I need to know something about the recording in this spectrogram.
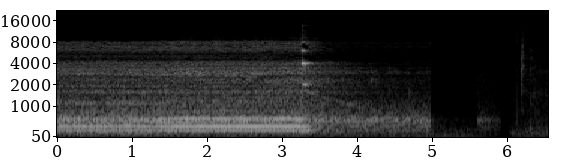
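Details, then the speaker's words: Whirlpool AMV2307PFS-0 over-the-range microwave whose door switch was replaced earlier. A recently developed steady buzzing hum seems to come from behind the button while running and stops when the oven stops; cause unknown. "There's a buzzing / humming noise that sounds like it's coming from behind the button. The sound just recently developed."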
